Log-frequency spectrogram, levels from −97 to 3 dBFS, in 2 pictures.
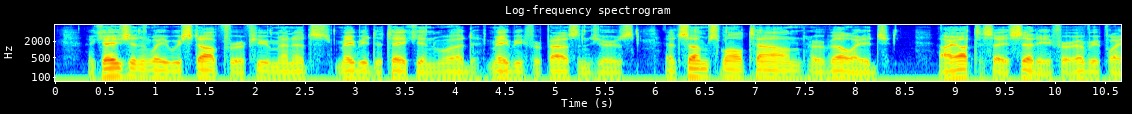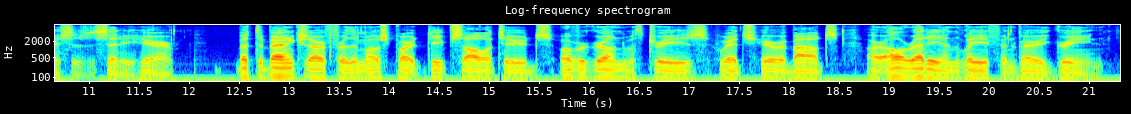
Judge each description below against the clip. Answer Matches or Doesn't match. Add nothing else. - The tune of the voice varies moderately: Matches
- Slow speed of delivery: Doesn't match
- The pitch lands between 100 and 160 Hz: Doesn't match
